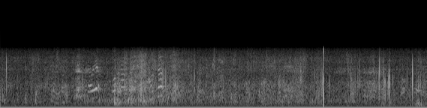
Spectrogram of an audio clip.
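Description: Footsteps of people and sheep walking on a dirt road. Voices talk in the background in the middle, and there is a single sharp click a little over six seconds in.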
